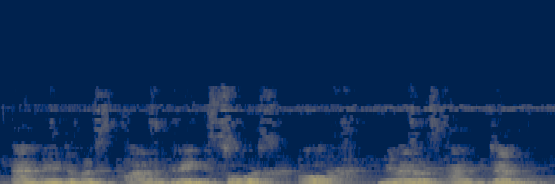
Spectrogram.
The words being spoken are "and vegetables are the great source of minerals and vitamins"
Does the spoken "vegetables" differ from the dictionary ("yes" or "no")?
yes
